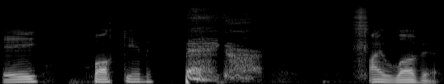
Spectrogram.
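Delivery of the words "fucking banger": whisper. Pretend. Whispered praise.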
